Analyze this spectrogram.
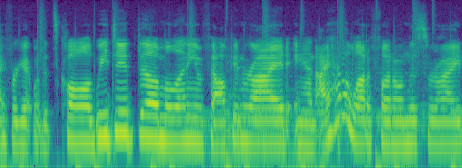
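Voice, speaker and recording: A woman's medium-pitched, upbeat voice at a fairly quick pace, with music in the background. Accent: American. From Kennett Square, Pennsylvania. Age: 20s. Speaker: musician and singer. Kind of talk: casual talk to camera over gameplay.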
